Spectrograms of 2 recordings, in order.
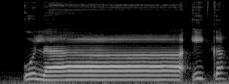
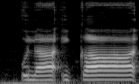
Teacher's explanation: اولئک، کا کو بھی نہیں کھینچنا. اولئکا ایسے نہیں کرنا.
